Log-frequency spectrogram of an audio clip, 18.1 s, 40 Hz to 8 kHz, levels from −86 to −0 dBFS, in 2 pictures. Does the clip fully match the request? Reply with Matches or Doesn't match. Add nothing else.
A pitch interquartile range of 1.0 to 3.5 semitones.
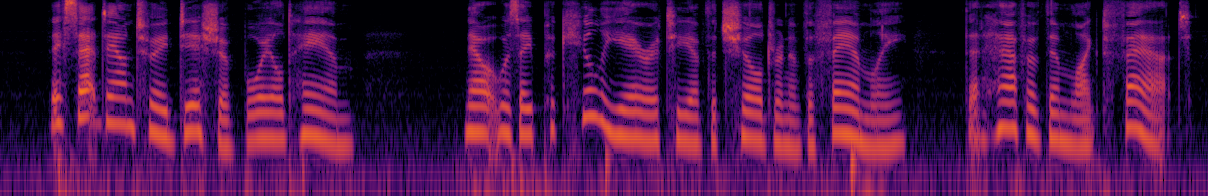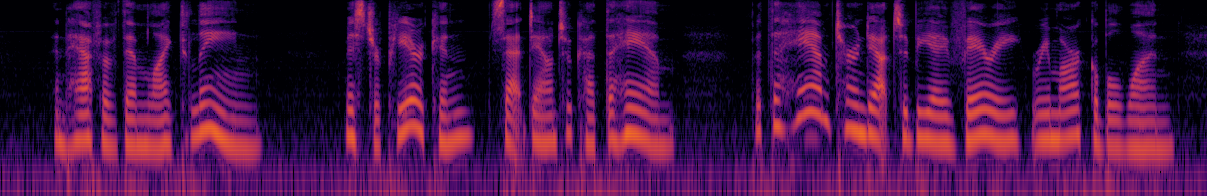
Doesn't match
